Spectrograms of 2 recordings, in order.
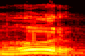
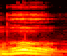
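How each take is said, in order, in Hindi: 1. शब्द का अंत 'र' की ध्वनि से होता है। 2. शब्द का अंत फूंक वाली 'ह' की ध्वनि से होता है।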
